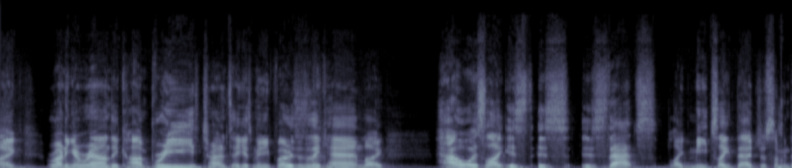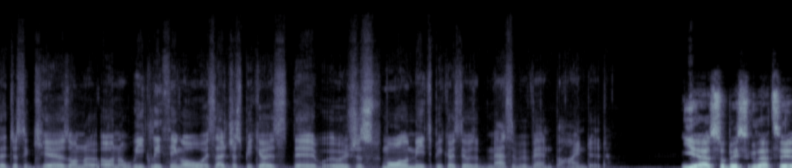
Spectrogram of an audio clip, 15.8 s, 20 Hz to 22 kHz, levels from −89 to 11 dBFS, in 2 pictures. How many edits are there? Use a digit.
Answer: 0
